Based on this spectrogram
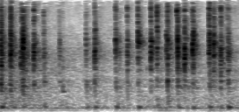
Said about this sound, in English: I just want to make sure I got this right. And I'm typing in right now.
